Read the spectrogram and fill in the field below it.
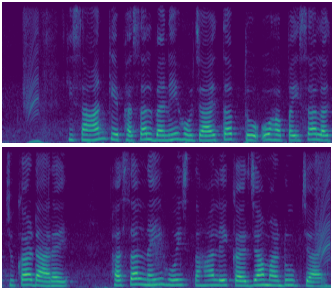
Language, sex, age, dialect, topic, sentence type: Chhattisgarhi, female, 25-30, Eastern, agriculture, statement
